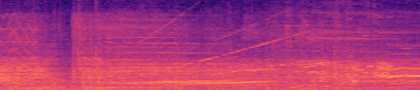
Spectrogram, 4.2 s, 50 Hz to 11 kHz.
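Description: Oh! Bancho 4 pachislot machine's electronic effect sounds: a long, slowly rising sweep that builds up to the bonus-confirmation effect, with new effect sounds starting near the end, over a steady loud din.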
